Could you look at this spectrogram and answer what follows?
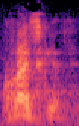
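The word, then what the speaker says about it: Cresgyth: C R E S G Y T H Kresith. What's that? Local. Well, that's his phonetic interpretation of the name the people here use.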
